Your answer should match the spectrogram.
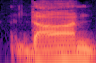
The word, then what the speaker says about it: Don: Okay, my Facebook page, my name is spelled Don,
